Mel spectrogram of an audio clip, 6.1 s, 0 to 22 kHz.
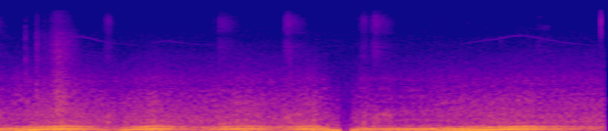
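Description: A heavy truck in Euro Truck Simulator 2 backs up, its deep engine drone pulsing steadily with a hissing air release and a sudden brief cutout midway, no talking.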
